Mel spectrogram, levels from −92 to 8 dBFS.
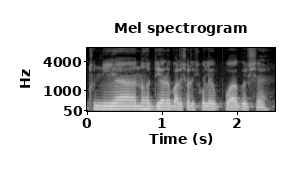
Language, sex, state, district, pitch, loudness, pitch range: Assamese, male, Assam, Kamrup Metropolitan, 130 Hz, -14 LUFS, 125-135 Hz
